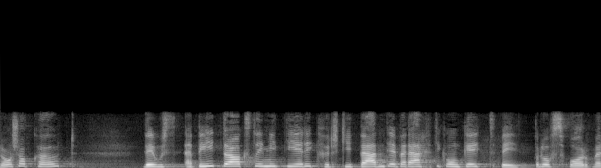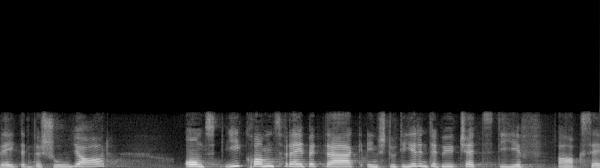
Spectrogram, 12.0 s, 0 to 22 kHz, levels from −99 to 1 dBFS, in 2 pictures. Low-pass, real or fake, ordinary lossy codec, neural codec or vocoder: 7.2 kHz; fake; none; codec, 16 kHz, 0.8 kbps, ZipCodec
